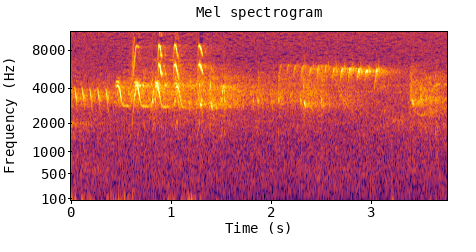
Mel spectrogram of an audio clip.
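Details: Birds singing in a country house garden plot. Quick series of thin, high chirps and short downslurred notes, several in the first second and a half, then a softer run of rapid ticks, over low rumbling background noise.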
